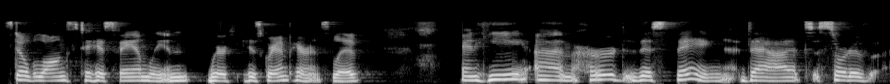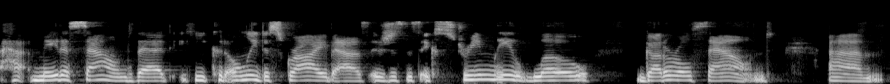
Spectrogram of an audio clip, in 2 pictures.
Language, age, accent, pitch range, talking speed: English, 30-49, American, 175-220 Hz, 130 wpm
